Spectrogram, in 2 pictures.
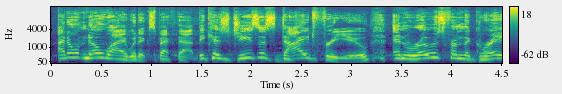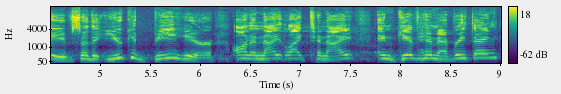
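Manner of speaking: normal talking voice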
